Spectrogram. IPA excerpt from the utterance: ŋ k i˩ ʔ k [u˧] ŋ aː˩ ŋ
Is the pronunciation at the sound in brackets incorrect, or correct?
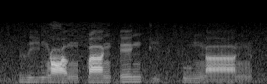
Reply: correct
